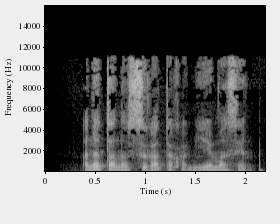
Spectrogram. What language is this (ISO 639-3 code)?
jpn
